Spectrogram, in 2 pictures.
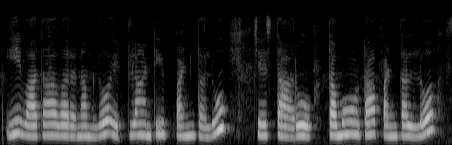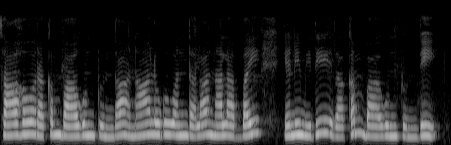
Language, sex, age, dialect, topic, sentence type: Telugu, female, 18-24, Southern, agriculture, question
